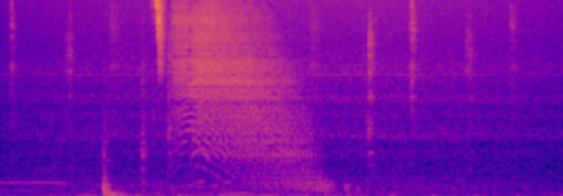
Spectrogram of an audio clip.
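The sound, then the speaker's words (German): A desktop computer under a desk is shut down by pressing its button: a low steady hum cuts out, a click follows, then a broad fan whoosh falls in pitch and fades, leaving faint ticking. “Und ähm, wie lüfterlos es geht, das zeige ich euch jetzt, indem ich einfach mal diesen lüfternden Rechner unter meinem Schreibtisch herunterfahre.”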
